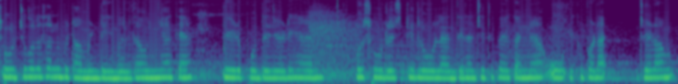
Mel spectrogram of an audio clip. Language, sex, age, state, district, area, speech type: Dogri, female, 18-30, Jammu and Kashmir, Kathua, rural, spontaneous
